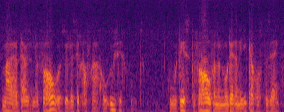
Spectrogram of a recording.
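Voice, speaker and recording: An actor playing a pushy, glib newspaper reporter in a radio drama, asking insistent, flowery questions. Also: male voice, lowish voice, brisk, a bit bright, lightly acted, low-quality recording. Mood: insistent, eager. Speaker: interviewer. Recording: hissy old recording.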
